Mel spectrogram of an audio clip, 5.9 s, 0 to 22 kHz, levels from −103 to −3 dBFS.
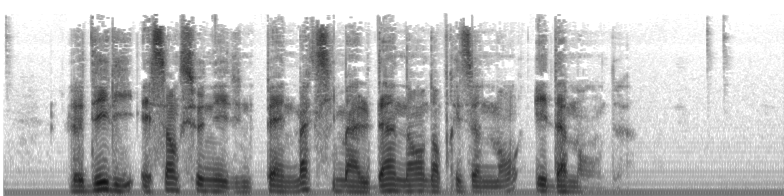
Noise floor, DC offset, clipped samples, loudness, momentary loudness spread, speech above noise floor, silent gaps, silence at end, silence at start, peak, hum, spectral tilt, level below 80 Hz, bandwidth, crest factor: -50 dBFS; under 0.1%; under 0.1%; -19 LUFS; 9 LU; 29 dB; none; 1.2 s; 0.5 s; -2 dBFS; 50 Hz at -40 dBFS; -3 dB/octave; -48 dBFS; 16.5 kHz; 20 dB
